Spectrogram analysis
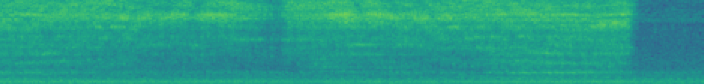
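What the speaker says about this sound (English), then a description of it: "now I'm just going to do the sharpening of the final edge" A knife blade being sharpened to its final edge on a whetstone, a steady close rasping rub that runs almost continuously with a brief dip midway and cuts off near the end.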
